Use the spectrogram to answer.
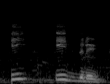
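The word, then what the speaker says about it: اِضْرِبْ: Definitely in the amur we are going to pronounce the amur as what? Idrib. The alif wasli as idrib.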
